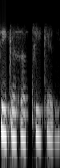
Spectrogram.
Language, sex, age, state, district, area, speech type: Punjabi, female, 30-45, Punjab, Patiala, rural, conversation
